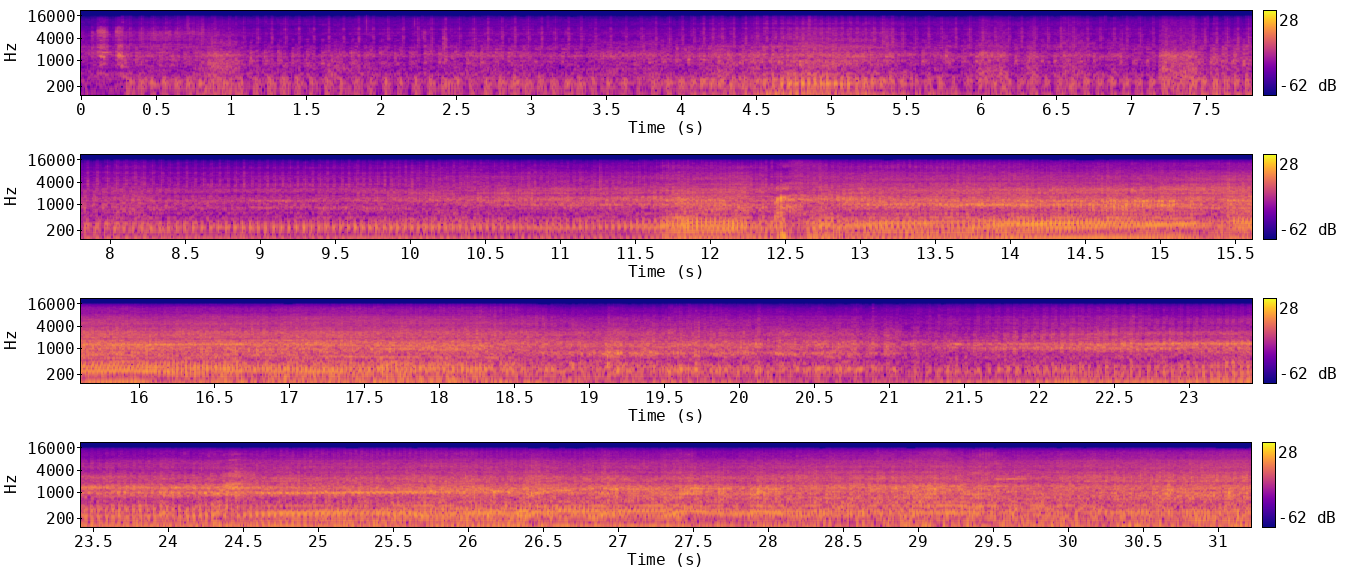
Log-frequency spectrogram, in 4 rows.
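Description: Royal Enfield Himalayan 411's single-cylinder engine coming in suddenly, then running as the motorcycle rides off, the engine note climbing under throttle about four seconds in and again about twelve seconds in before holding steady.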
